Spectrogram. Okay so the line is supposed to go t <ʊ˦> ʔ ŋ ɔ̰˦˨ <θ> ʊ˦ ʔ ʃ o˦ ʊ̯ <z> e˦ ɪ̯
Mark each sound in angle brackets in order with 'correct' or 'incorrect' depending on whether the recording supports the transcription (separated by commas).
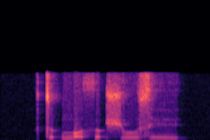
correct, correct, correct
